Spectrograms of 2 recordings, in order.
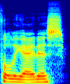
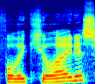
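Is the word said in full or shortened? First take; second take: shortened; full. First: The word is shortened, with syllables dropped. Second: The word is said in full, every syllable. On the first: The speaker calls it wrong. "I keep pronouncing it as foliitis because my mouth doesn't want to work" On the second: The speaker calls it right. "but it's like folliculitis or something like that"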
